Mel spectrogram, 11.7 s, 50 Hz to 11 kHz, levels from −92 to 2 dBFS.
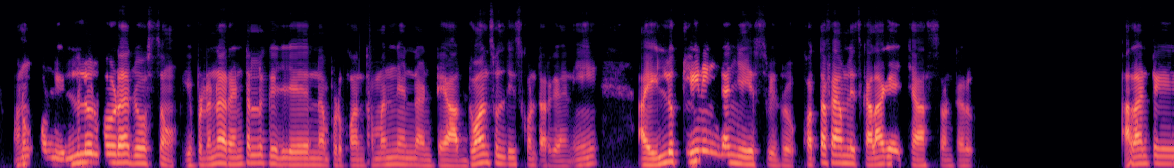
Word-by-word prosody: మనం 140 +1 -3
కొన్నిల్లులు 135 +6 +1 0.2
కూడా 165 0 +7
చూస్తాం. 145 -1 -1 0.2
ఎప్పుడన్నా 125 +7 +1
రెంటల్‌కి 150 +1 -3
చేరిన్నప్పుడు 120 -2 -3
కొంతమందేంటంటే 115 -1 -5
అడ్వాన్సులు 150 +9 +2
తీసుకుంటారు 115 -5 -7
గాని 110 +4 -10 0.6
ఆ - - +6
ఇల్లు 175 +6 +3
క్లీనింగ్ 185 -2 +3
గాని 160 -2 +2
చేసివ్వరు 120 -4 -4 0.2
కొత్త 125 - -3
ఫ్యామిలీస్‌‌కలాగే 140 -3 +4
ఇచ్చేస్తుంటారు. 105 -1 -4 1.6
అలాంటీ 145 +2 +2
130 Hz, 100 wpm, -23 LUFS, 115-150 Hz, 1.6 s, కూడా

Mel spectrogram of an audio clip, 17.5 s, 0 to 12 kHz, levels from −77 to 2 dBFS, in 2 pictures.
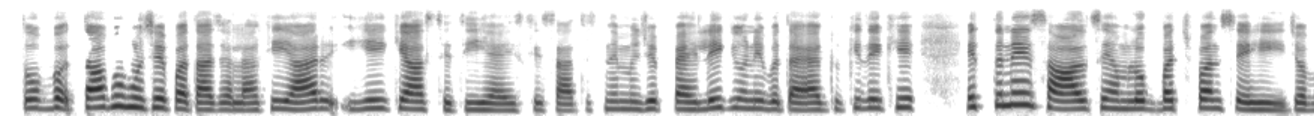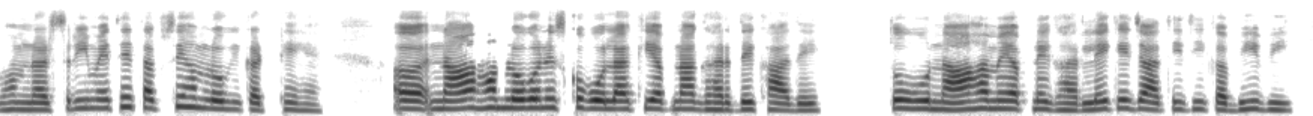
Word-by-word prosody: तो 250 - 0
ब 255 +2 +1 0.2
तब 275 +2 +6
मुझे 270 -1 +3
पता 210 -3 +3
चला 200 0 -2
कि 240 - -5
यार 225 +1 +3
ये 235 +3 -4
क्या 230 -3 +4
स्थिति 200 0 -6
है 190 -1 -2
इसके 190 +2 -10
साथ, 190 -2 -4
इसने 225 +3 -10
मुझे 220 +1 -2
पहले 220 +4 +1
क्यों 250 -1 -5
नहीं 235 -1 -3
बताया 205 -2 +1
क्योंकि 215 +4 -11
देखिए 255 +2 -2 0.4
इतने 330 +4 +2
साल 235 -6 +4
से 260 - -1
हम 235 -2 -2
लोग 230 -3 +1
बचपन 245 +1 +1
से 230 -1 -2
ही 200 -1 -1
जब 200 -1 -3
हम 210 +1 -5
नर्सरी 215 +5 -3
में 245 0 -3
थे 285 - +1
तब 250 -2 +2
से 300 - -2
हम 280 -3 -1
लोग 225 -2 +1
इकट्ठे 200 0 -5
हैं। 185 -2 -12 0.5
अ, 230 -1 +5
ना 230 0 +3 0.2
हम 260 -1 +3
लोगों 255 +1 +5
ने 260 - -1
इसको 260 +1 -2
बोला 230 -1 +4
कि 240 - 0
अपना 225 -1 +1
घर 205 -1 -2
दिखा 205 -1 0
दे, 190 +1 -4 0.5
तो 245 0 +3
वो 235 0 +2
ना 210 -3 +3 0.2
हमें 235 -1 +1
अपने 225 0 -1
घर 195 -1 -4
लेके 225 +5 -1
जाती 215 -2 0
थी 220 - -6
कभी 205 +4 -2
भी 200 -1 -6
225 Hz, 220 wpm, -22 LUFS, 205-245 Hz, 0.5 s, तब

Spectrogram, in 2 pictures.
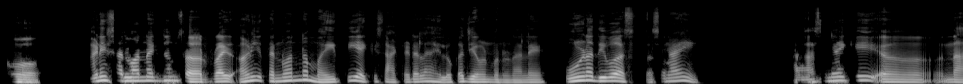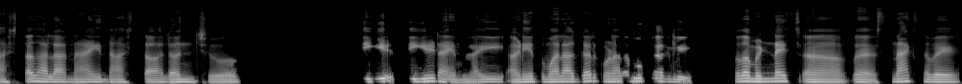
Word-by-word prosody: हो 110 -3 +4 0.6
आणि 180 +4 +6
सर्वांना 170 0 +3
एकदम 175 +1 0
सरप्राईज 135 -3 +4
आणि 160 +8 +3
त्यांना 175 +7 +2
माहिती 120 +9 0
आहे, 160 - +4
की 130 - -15
सॅटर्डेला 120 +3 -4
हे 125 -5 0
लोकं 110 +5 -2
जेवण 115 -2 +1
बनवून 100 -2 -4
आले 105 +1 -3 0.3
पूर्ण 175 +8 +5
दिवस. 160 -4 +4 0.2
असं 110 +6 -11
नाही 160 -3 -1 1.1
असं 120 +7 -6
नाही, 175 +1 +3
की 190 +1 -2
अ, 120 - +2 0.6
नाश्ता 110 +4 -2
झाला. 120 -4 +1
नाही, 110 +2 -2
नाश्ता, 105 -1 -4
लंच 115 +2 -1 1.6
तिघी 130 +2 +2
तिघी 130 +3 +1
टाईमलाईही 115 -1 -2
आणि 120 +3 +3
तुम्हाला 125 +1 +2
जर 145 +2 +2
कोणाला 130 +1 0
भूक 145 0 +2
लागली, 125 -6 0 0.5
तर 140 +2 +4
मिड 135 0 +4
नाइट्स 140 0 +1
अ, - - -2 0.5
अ, 110 -4 +1
स्नॅक्स 130 +8 -2
हवे, 115 -2 +2
125 Hz, 140 wpm, -23 LUFS, 110-145 Hz, 1.6 s, आणि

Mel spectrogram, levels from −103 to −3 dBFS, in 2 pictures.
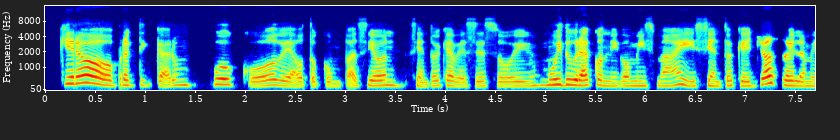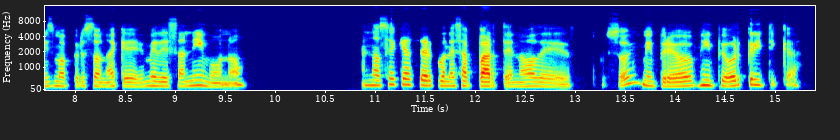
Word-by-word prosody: quiero 290 -6 +8
practicar 220 -1 -3
un 230 0 -8
poco 235 -4 +1
de 205 -3 -1
autocompasión. 205 +4 -4
Siento 195 +2 -6
que 215 - -4
a - - +1
veces 190 +2 -8
soy 190 +1 -5
muy 235 +3 +1
dura 230 -2 +6
conmigo 195 -4 -4
misma, 205 +3 -3
y 195 -5 -1
siento 200 -1 -4
que 190 -2 -2
yo 270 +10 +7
soy 215 -2 +3
la 190 - -1
misma 190 0 -5
persona 185 -1 -5
que 175 -2 -4
me 200 0 -2
desanimo, 185 -1 -3
¿no? 240 -3 -6 1.2
No 220 0 -1
sé 255 +4 -3
qué 250 0 +2
hacer 225 -3 +2
con 205 -2 -3
esa 195 +1 -1
parte, 190 -3 +4
¿no? 175 +1 -3
De 170 -2 -6 0.3
soy 290 - -5
mi 205 -6 -3
preor 185 +2 0
mi 225 0 +1
peor 200 +2 +1
crítica. 240 -1 -4
205 Hz, 165 wpm, -24 LUFS, 190-225 Hz, 1.2 s, quiero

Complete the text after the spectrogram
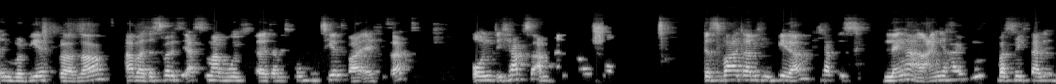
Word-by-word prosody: involviert, 180 +2 0
bla, 160 -2 +2
bla, 165 +2 +3
bla. 235 0 -6 0.2
Aber 185 -1 +3
das 180 +1 0
war 215 - +3
das 205 +1 -4
1. 195 0 0
Mal, 195 -1 +3
wo 185 - -1
ich, 180 +1 -6
äh, 170 - +4
damit 170 0 -4
konfrontiert 185 +4 -1
war, 155 +1 +4
ehrlich - - -1
gesagt 350 +3 -1 0.6
und 195 +1 +1
ich 180 +3 -2
habe 230 +1 +3
es 230 - 0
am - - +3
Anfang 405 -13 -5
schon 215 -3 +2 0.9
das 190 0 +2
war, 215 +1 +4
glaube 205 -1 +2
ich, 205 - -7
'n 185 -1 -5
Fehler. 185 0 +2
Ich 220 - -10
habe 210 - +1
das 405 -1 -4
länger 180 0 +4
eingehalten, 205 - 0 0.2
was 190 +1 +1
mich 190 -1 -2
dann 185 -2 +2
190 Hz, 220 wpm, -15 LUFS, 180-215 Hz, 0.9 s, äh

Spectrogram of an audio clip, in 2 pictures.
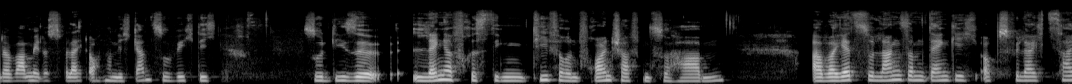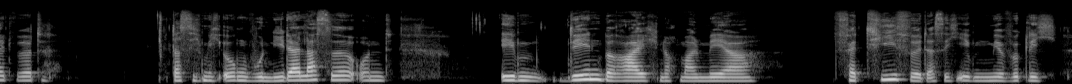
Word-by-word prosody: da 165 -1 -1
war 170 0 +3
mir 175 0 -1
das 175 +1 -4
vielleicht 170 -1 -2
auch 165 - -3
noch 185 - -6
nicht 165 0 -3
ganz 205 +4 -4
so 175 -2 -7
wichtig, 175 -1 -4 0.9
so 180 0 -1
diese 170 -1 +3 0.3
längerfristigen, 175 -2 +1
tieferen 190 -6 -1
Freundschaften 170 0 -1
zu 160 0 -5
haben. 160 +3 -3 0.9
Aber 170 0 +5
jetzt 195 +3 +4
so 195 - 0
langsam 195 +1 0
denke 190 +2 -2
ich, 195 0 -7
ob's - - +2
vielleicht 180 -1 -4
Zeit 200 +2 -4
wird 185 0 -4 1.3
dass 180 +1 -1
ich 185 - -7
mich 180 -1 -4
irgendwo 180 -2 +1
niederlasse 195 +4 +3
und 185 0 -6 1.1
eben 185 -3 +3
den 205 +5 +5
Bereich 170 -2 +2
noch 165 +1 -7
mal 165 -1 0
mehr 165 0 0 0.7
vertiefe, 220 0 +1
dass 150 0 -4
ich 170 -1 -7
eben 170 -2 -2
mir 170 -1 -2
wirklich 175 -1 -4
175 Hz, 130 wpm, -22 LUFS, 170-190 Hz, 1.3 s, Aber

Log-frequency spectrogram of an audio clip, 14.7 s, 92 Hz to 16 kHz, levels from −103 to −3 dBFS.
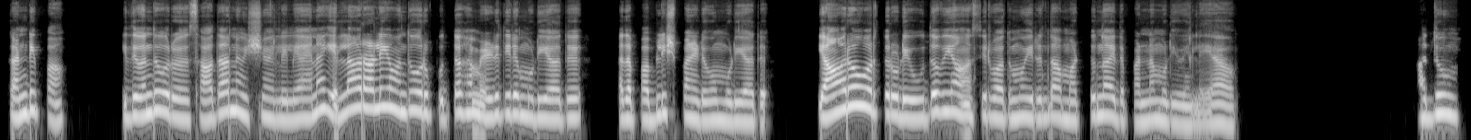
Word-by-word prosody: கண்டிப்பா. 240 -3 0 0.7
இது 225 - 0
வந்து 250 +4 +2
ஒரு 220 -3 0 0.2
சாதாரண 250 +8 +2
விஷயம் 220 0 -1
இல்லலயா? 195 +1 -2
ஏனா, 255 +6 0 0.2
எல்லாராலயும் 295 +3 +4
வந்து 260 +1 -1
ஒரு 255 - +1
புத்தகம் 250 +6 -1
எழுதிற 235 +3 0
முடியாது. 205 -1 -1 0.5
அத 205 0 +3
பப்ளிஷ் 225 +5 +1
பண்ணிடவும் 195 -2 -1
முடியாது. 185 -1 -2 0.6
யாரோ 265 +9 +7
ஒருத்தருடைய 235 -7 +1
உதவியும், 260 +3 +1
ஆசீர்வாதமும் 210 -1 -3
இருந்தா 210 +1 -3
மட்டுந்தான், 220 +4 -2
இத 190 - -7
பண்ண 180 +2 -3
முடியும். 175 -3 -4
இல்லையா? 175 +1 -4 2.0
அதும். 240 +2 0
215 Hz, 120 wpm, -21 LUFS, 200-250 Hz, 2.0 s, யாரோ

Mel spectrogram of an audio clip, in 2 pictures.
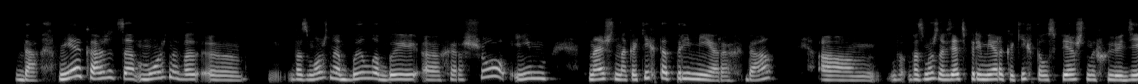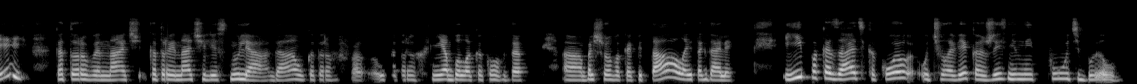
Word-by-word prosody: да. 210 -3 -2 0.2
Мне 305 +11 +5
кажется, 275 -3 0
можно 280 +7 -2
бы 230 -2 -1
э, 200 -3 -4 0.4
возможно 240 +4 -2
было 255 +5 0
бы, 230 +1 +2
э, 205 -1 -4
хорошо 290 - -4
им, 265 +2 -2 0.4
знаешь, 240 +3 +1
на 230 -3 0
каких-то 275 +5 -1
примерах, 230 -9 0
да. 245 +7 -3 0.5
Эм, 195 -3 -2
в 215 +2 -10
возможно 240 +3 +1
взять 230 +2 +3
примеры 235 0 +3
каких-то 225 +1 -4
успешных 225 +1 0
людей, 220 - +2 0.2
которывы 230 -2 +1
нач 210 +1 -1
которые 230 -2 +2
начали 220 0 +1
с 215 0 -13
нуля, 210 -7 +3
да, 200 +4 -1
у 215 - -3
которых 205 -1 -9 0.3
у 210 - -4
которых 210 0 -10
не 220 +1 +3
было 210 -2 +3
какого-то, 200 -2 -2 0.4
э, 200 -1 +1
большого 225 -1 0
капитала 210 +8 +3
и 225 - +5
так 215 0 -1
далее. 195 -3 +1 0.5
И 265 +9 +6
показать, 275 -5 +3
какой 250 +6 +3
у 235 - -1
человека 230 0 +1
жизненный 240 +1 +2
путь 255 -1 -2
был 210 -2 0
225 Hz, 140 wpm, -23 LUFS, 210-250 Hz, 0.5 s, И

